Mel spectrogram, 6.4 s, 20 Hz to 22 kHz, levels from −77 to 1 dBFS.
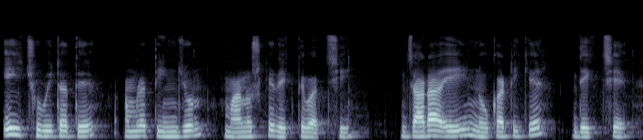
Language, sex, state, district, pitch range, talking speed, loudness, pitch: Bengali, male, West Bengal, Alipurduar, 130-150 Hz, 100 wpm, -21 LUFS, 140 Hz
